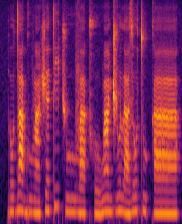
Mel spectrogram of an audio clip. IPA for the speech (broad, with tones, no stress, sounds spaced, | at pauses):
ɾ o˨ d a˦˨ ɡ u˨ β ã˨ ʃ ɛ˦ t i˦ t͡ʃ uː˨ v a˨ kʰ o˨ w ã˦ d͡ʒ ʊ˦ l a˨ z o˦ t u˦˨ k aː˦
